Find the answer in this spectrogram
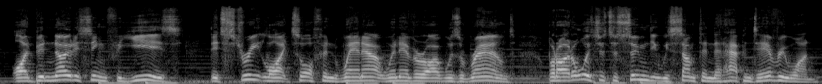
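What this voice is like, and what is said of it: Put-on Australian accent. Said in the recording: “do you want to do your best Australian accent? ... my award-winning Australian accent”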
